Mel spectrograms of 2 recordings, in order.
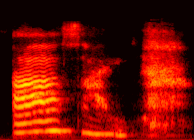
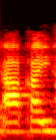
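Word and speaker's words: açaí: Paano daw i-pronounce asay? Hindi akay ha.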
